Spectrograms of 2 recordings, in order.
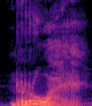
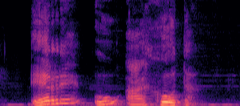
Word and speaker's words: ruaj: Dios en Génesis capítulo 1 verso 2 es ruaj r u a j ru con un acento como ese triángulo invertió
